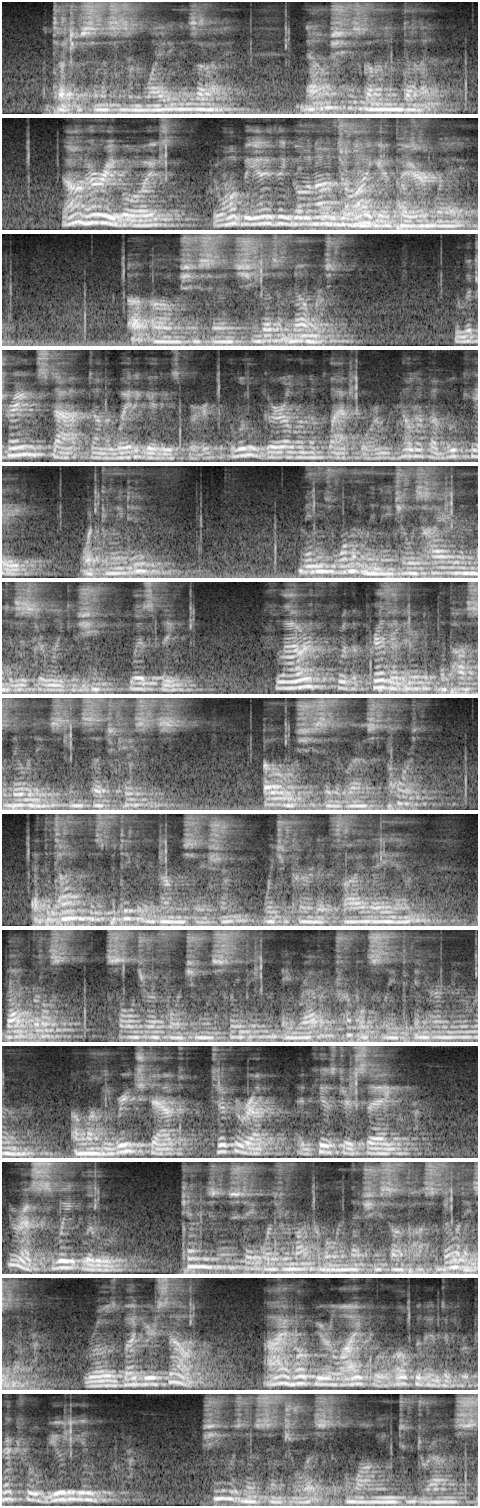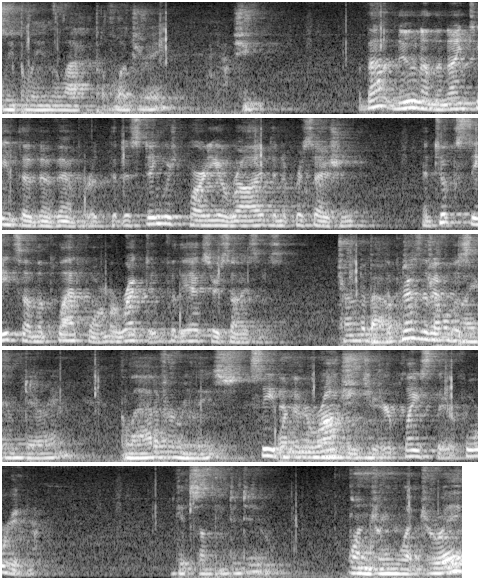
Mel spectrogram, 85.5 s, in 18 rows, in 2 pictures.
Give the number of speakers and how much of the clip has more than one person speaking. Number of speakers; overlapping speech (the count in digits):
2, about 7%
